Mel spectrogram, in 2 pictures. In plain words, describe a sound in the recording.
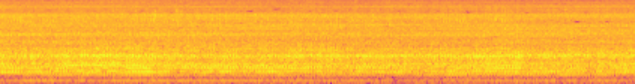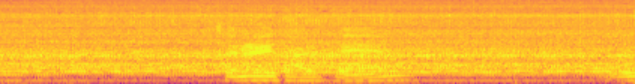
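A small electric motor hums steadily.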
